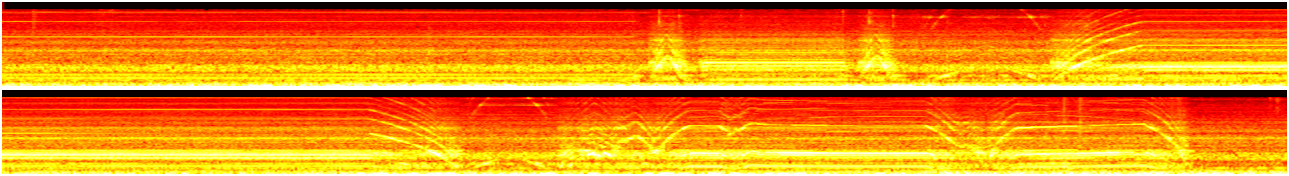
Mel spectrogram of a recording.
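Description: Stepper motors of a DIY Arduino GRBL CNC pen plotter moving its belt-driven gantry in several separate runs, each a whine that rises in pitch as the motor speeds up, holds steady, then falls away as it slows to a stop. The longest run is in the middle; between runs only a faint hum remains.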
